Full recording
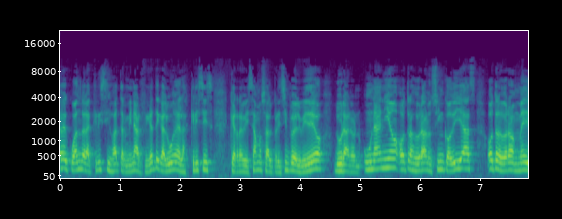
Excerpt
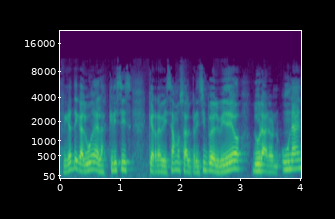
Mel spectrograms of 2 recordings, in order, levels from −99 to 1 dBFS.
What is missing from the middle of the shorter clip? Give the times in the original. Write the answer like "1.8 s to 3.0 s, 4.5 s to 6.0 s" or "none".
none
